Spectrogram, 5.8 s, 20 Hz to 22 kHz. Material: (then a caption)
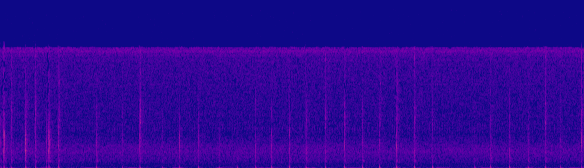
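Plastic. Fingertips and nails tap the top shell of a small, hollow black plastic computer mouse in a steady series of about 27 quick, quiet taps. Each tap is a dull, low hollow knock with a brief bright click on top that dies away almost instantly.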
